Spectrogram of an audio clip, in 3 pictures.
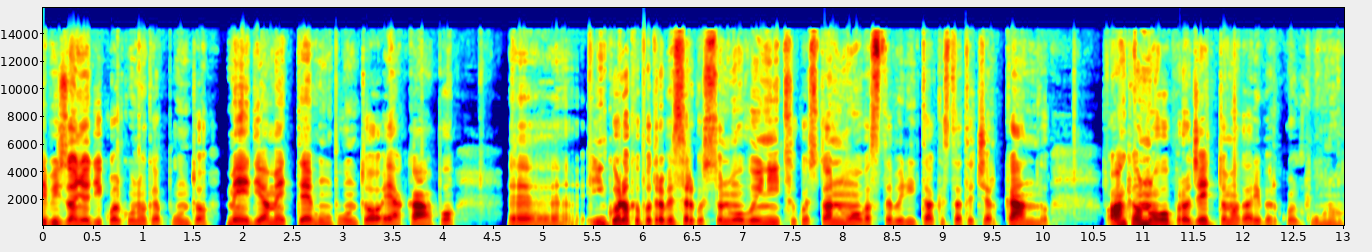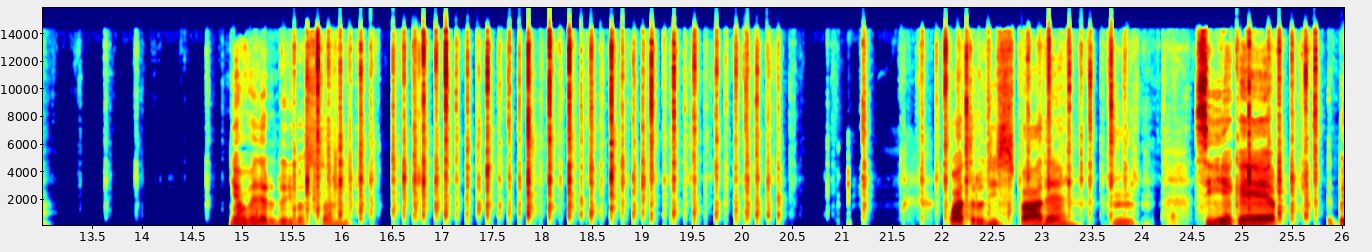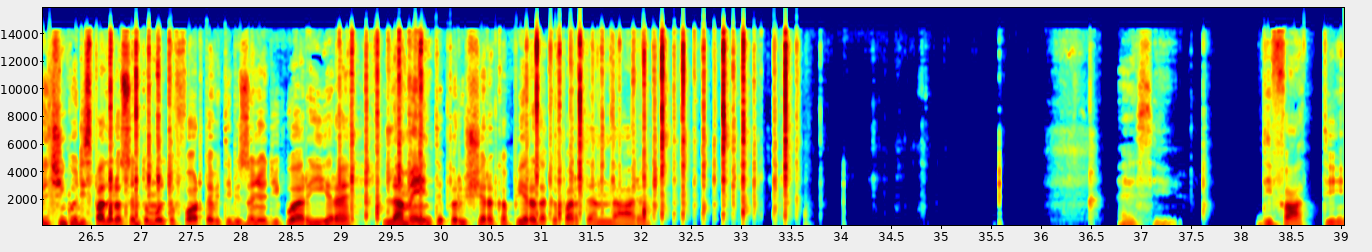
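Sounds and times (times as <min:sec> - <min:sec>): cards being shuffled: 0:15.2 - 0:24.1, 0:24.8 - 0:27.4, 0:28.8 - 0:30.1, 0:30.7 - 0:33.8.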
